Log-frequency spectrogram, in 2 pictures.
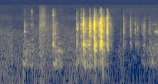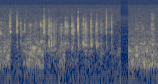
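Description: Typing on a computer keyboard: a quick run of key clicks about two seconds in, then a few scattered lighter clicks.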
